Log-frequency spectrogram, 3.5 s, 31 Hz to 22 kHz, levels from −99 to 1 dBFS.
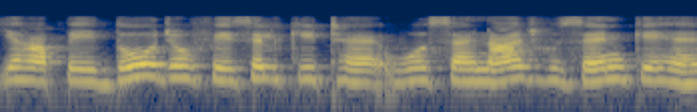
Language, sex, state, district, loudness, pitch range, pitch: Hindi, female, Uttar Pradesh, Deoria, -23 LUFS, 190-220 Hz, 205 Hz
